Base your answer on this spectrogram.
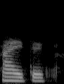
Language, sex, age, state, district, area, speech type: Kannada, female, 18-30, Karnataka, Dakshina Kannada, rural, conversation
